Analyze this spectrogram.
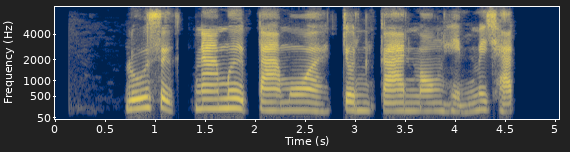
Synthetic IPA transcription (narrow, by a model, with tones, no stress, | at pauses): ɾuː˦˥sɯ˨˩k̚naː˥˩mɯː˥˩t̪ːaː˧mu˧ɐt͡ɕo˧nkaː˧nmɔː˧ŋɦe˩˦nma˥˩jt͡ɕʰa˦˥t̪̚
